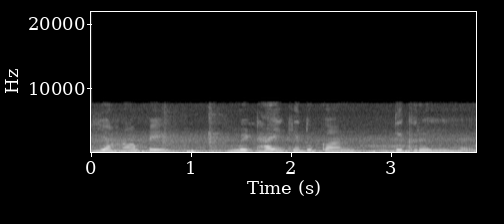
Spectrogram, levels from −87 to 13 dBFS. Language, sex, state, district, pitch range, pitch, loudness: Hindi, male, Madhya Pradesh, Dhar, 175-230 Hz, 215 Hz, -17 LUFS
